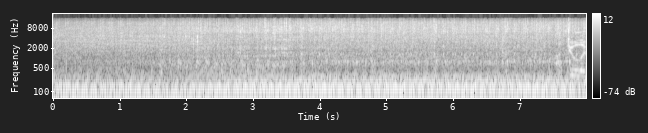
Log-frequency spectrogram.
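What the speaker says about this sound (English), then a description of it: "Dual exhaust sounds good." A 1955 Chevy Bel Air idles through dual exhaust with a deep, steady, pulsing rumble, loud and close, holding even throughout.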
